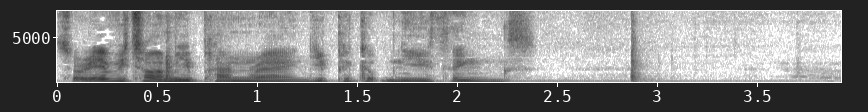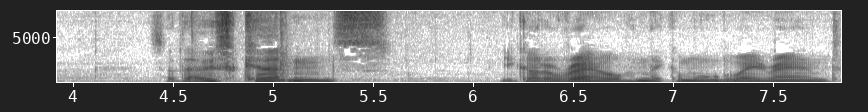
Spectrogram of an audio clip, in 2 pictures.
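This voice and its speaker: At a moderate pace, the voice carries a dark, mellow tone with long, frequent pauses in a dry sound with no echo. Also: man. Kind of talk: casual walk-around commentary. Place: hall. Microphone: phone near.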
